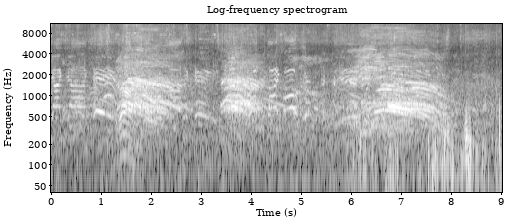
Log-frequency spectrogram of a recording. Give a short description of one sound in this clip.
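A crowd of men and women cheers and shouts outdoors.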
